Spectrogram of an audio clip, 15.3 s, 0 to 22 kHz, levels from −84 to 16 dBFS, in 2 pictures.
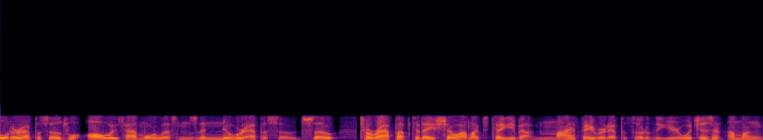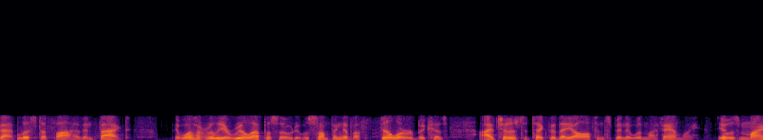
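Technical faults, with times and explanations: Throughout, Bluetooth CVSD headset codec. The sound is squeezed into a narrow line band of about 200 Hz to 3.6 kHz. The one-bit encoding, which fits a 64 kbps link, leaves a granular hiss underneath. S sounds turn scratchy, and loud high sounds distort.
6.23 s and 14.86 to 14.89 s, Bluetooth headset packet repeated. Lost packets were filled by decoding the previous packet again. At 6.23 s the gap is 7.5 ms, which fits two 3.75 ms packets. The later 22.5 ms gap, about six packets, makes a short buzz near 267 Hz.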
